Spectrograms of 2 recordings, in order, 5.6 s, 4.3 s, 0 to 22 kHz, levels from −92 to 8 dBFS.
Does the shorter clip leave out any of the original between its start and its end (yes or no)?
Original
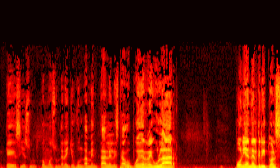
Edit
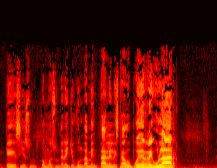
no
